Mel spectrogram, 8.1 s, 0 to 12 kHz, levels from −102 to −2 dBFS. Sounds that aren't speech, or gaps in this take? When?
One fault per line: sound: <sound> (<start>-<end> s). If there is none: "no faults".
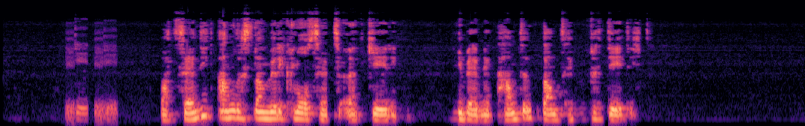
sound: laugh (0.7-1.2 s)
